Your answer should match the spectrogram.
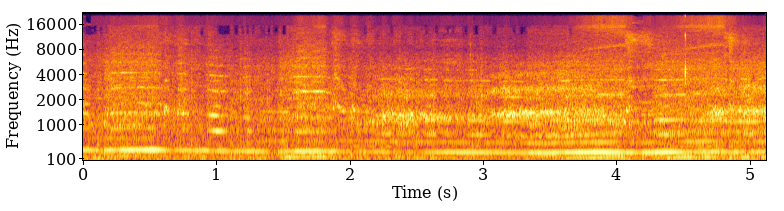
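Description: Nissan GT-R tires squealing hard through a corner in a racing video game, a steady high engine drone running underneath, continuous and close with no voices.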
